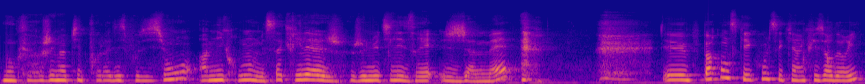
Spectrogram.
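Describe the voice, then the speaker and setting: A woman's voice: mid-range voice, normal speed, dark tone, slightly rough. A young woman travel vlogger chatting casually while walking through a guest house, talking into a handheld camera with many fillers and restarts. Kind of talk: casual vlog chat, walking tour.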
